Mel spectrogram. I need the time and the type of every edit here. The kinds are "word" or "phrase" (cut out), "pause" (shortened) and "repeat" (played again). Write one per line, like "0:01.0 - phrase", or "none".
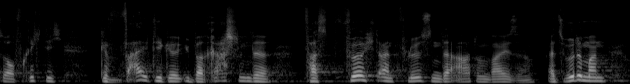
0:05.4 - pause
